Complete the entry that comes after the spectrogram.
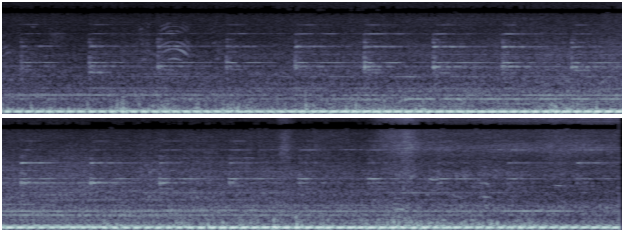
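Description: Canadian Pacific Holiday Train's diesel locomotives arriving with a loud, steady low rumble that slowly grows louder. Over the rumble, a bell dings repeatedly at about two strikes a second.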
